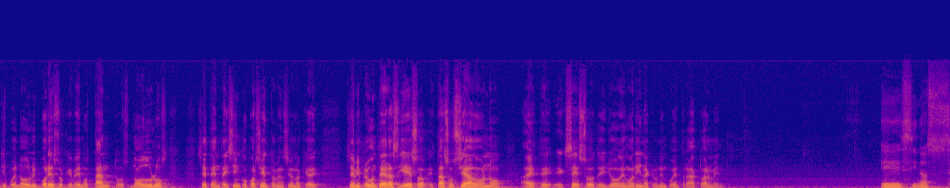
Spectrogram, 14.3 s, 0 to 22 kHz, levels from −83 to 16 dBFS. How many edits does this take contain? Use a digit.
0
